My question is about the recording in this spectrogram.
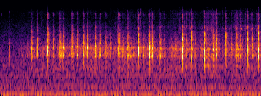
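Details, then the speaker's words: Fishing reel in for shop service, cranked by hand: rapid light clicks, about ten a second, rising and falling with the cranking, more clicking than normal. Cause not yet found; a spool adjustment may fix it. The reel has a lot of plastic inside. "a little bit of some noise there that may be taken care of just by adjusting the spool you know we have a we have more of a click going than that"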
